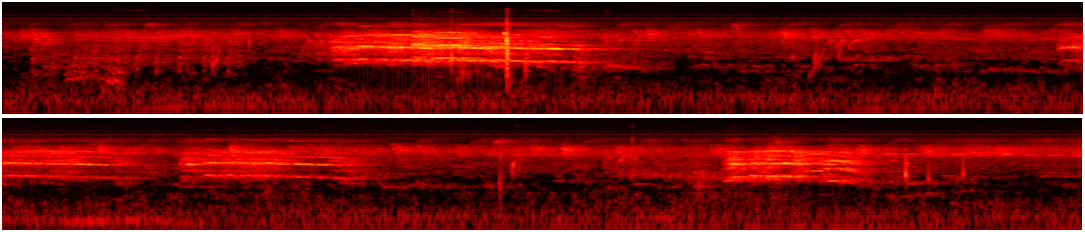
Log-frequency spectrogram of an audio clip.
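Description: Rooster crowing: four long crows, the loudest about three seconds in and the others near the middle and near the end, each trailing off downward.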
